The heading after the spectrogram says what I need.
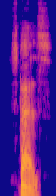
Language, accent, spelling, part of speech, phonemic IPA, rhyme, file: English, Australia, spaz, noun / verb, /spæz/, -æz, En-au-spaz.ogg
- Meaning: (noun) 1. An incompetent or physically uncoordinated person; a spazmo 2. A hyperactive, erratically behaving person 3. A tantrum or fit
